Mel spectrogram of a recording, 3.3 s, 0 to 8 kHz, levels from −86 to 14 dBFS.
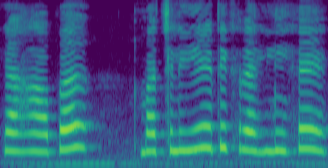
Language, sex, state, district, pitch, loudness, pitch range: Hindi, female, Madhya Pradesh, Bhopal, 330 Hz, -14 LUFS, 315-360 Hz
